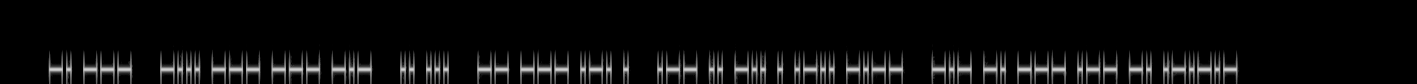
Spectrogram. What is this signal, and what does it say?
Morse code, heard as a keyed tone, about 28 wpm, 700 Hz. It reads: NO BOOK IS MORE WIDELY KNOWN.
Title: Sentences from Top 1200 Words 28wpm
